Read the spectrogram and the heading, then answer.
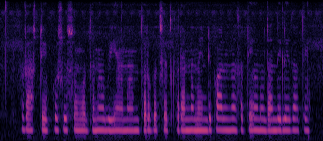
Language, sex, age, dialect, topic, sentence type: Marathi, male, 25-30, Standard Marathi, agriculture, statement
